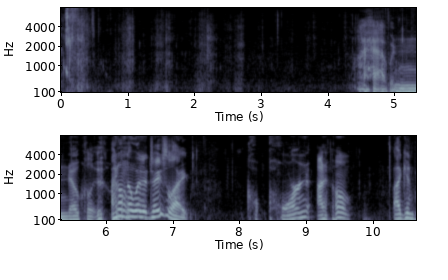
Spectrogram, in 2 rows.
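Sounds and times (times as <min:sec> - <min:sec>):
tortilla chips being bitten and chewed: 0:00.0 - 0:05.3
speech: 0:04.7 - 0:07.3, 0:08.2 - 0:09.7, 0:10.3 - 0:10.6.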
